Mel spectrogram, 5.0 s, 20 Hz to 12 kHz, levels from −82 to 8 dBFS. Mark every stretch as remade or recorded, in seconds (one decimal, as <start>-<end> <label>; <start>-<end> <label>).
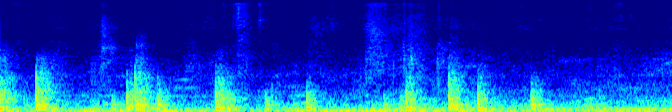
0.0-0.7 recorded; 0.7-3.7 remade; 3.7-5.0 recorded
